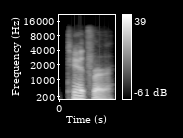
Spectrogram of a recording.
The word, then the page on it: titfer: American English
